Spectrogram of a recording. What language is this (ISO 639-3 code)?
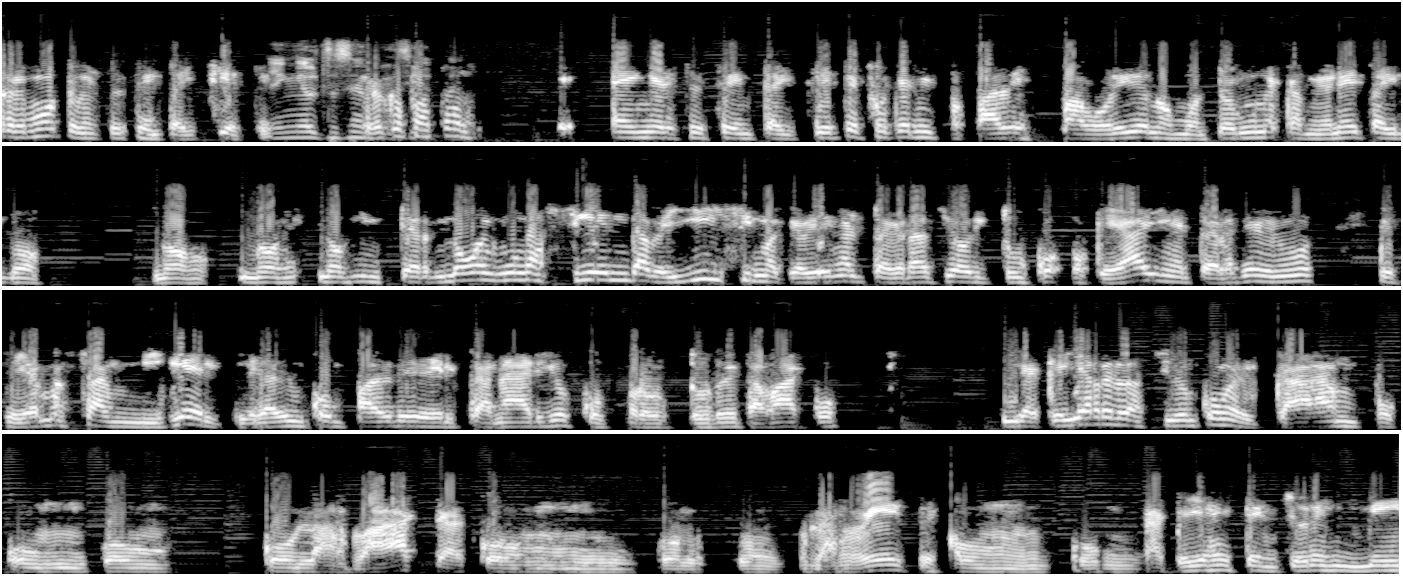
spa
